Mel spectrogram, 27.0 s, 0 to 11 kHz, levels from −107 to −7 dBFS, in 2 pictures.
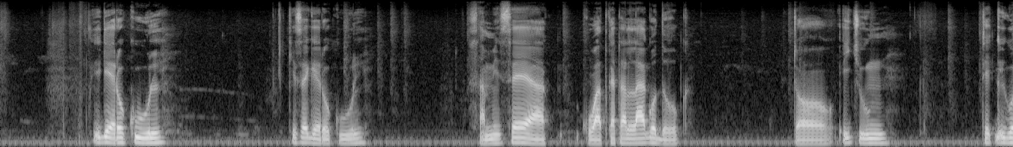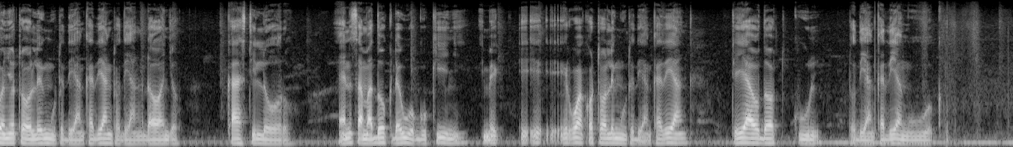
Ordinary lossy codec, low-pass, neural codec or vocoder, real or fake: none; none; none; real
